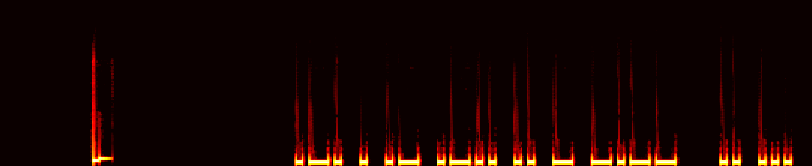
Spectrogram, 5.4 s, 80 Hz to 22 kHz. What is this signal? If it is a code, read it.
Morse code, heard as a keyed tone, about 28 wpm, 700 Hz. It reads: REALITY IS
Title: Sentences from Top 1200 Words 28wpm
